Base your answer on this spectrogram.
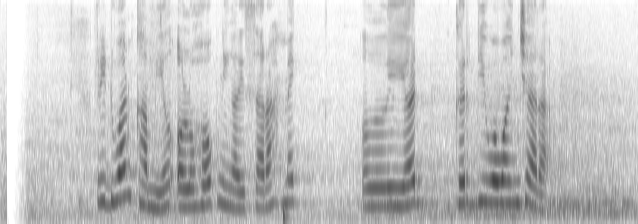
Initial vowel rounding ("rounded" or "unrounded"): unrounded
